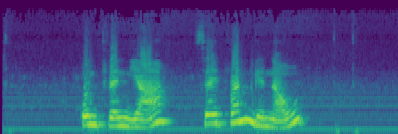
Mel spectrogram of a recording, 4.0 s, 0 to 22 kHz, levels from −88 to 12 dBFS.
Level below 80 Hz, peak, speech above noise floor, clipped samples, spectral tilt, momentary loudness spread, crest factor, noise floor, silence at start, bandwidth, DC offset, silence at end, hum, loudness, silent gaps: -48 dBFS; -2 dBFS; 31 dB; under 0.1%; -7.5 dB/octave; 7 LU; 12 dB; -41 dBFS; 0.8 s; 11 kHz; under 0.1%; 0.4 s; none; -11 LUFS; none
